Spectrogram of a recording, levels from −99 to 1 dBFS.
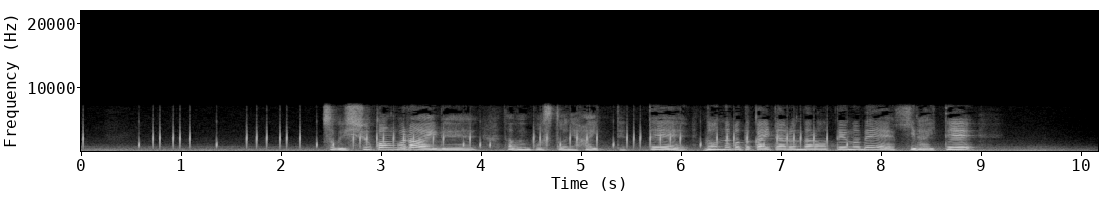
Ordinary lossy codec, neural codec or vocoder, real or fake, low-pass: none; none; real; 7.2 kHz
